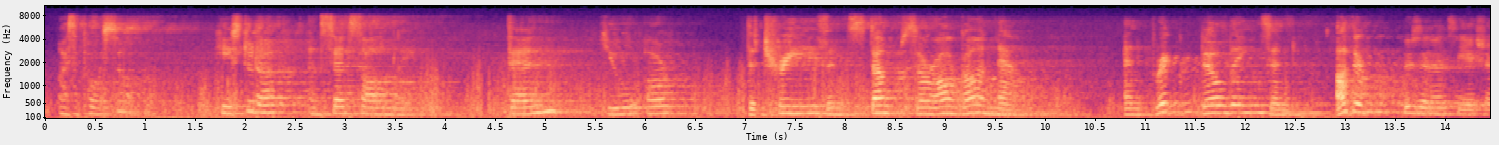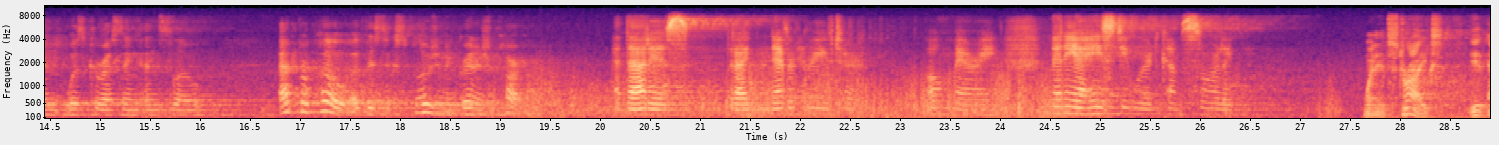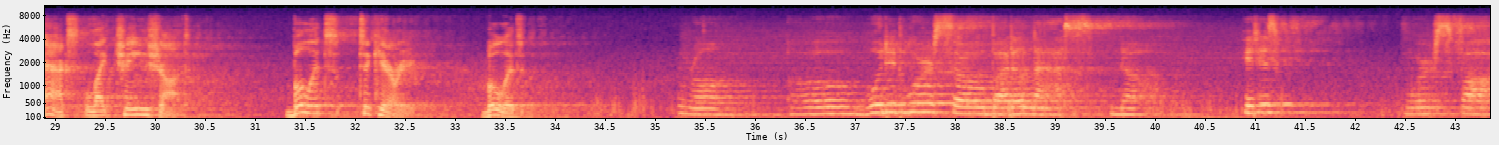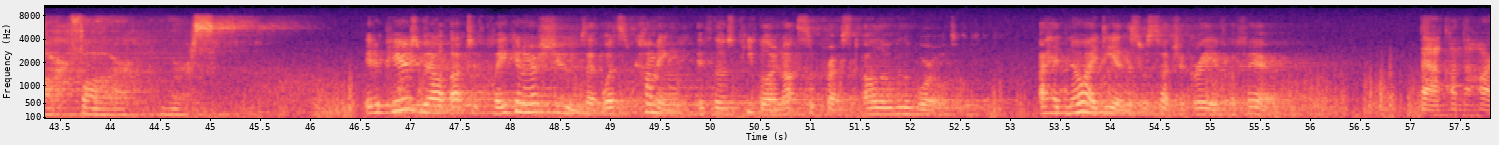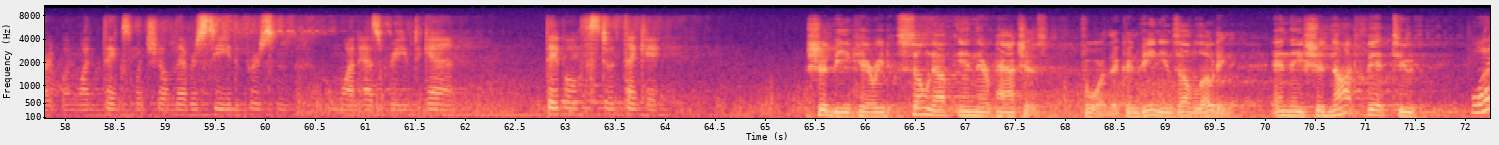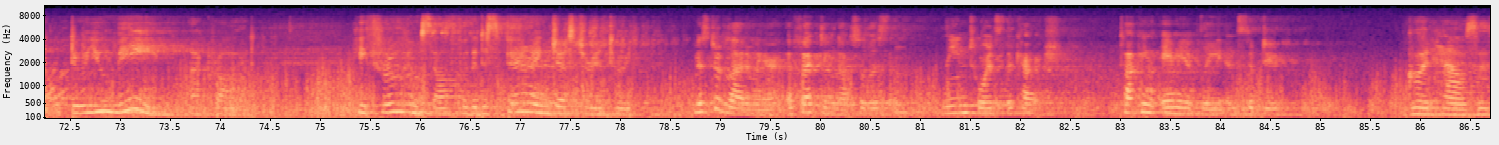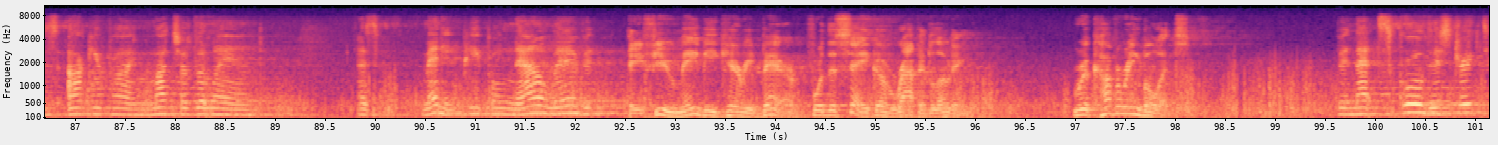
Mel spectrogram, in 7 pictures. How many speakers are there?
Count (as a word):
five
